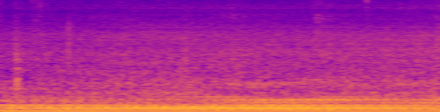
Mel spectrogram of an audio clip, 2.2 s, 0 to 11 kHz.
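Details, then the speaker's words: 2016 BMW M2 with M Performance exhaust in stock mode, cold start: low buzzing vibration drone as revs settle from start-up, only on cold starts and then gone; owner thinks it's common with this exhaust, not an issue. "as you'll hear that almost vibration in the car it only happens on the cold starts on the original startup and then on the as kind of as it revs down here and then you'll never hear it again"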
